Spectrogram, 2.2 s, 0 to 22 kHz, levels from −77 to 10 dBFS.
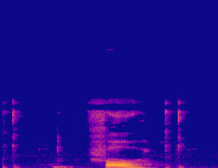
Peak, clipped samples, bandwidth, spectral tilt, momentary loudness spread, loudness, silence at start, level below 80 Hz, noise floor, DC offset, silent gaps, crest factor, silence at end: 0 dBFS; under 0.1%; 9.2 kHz; -6.5 dB/octave; 26 LU; -15 LUFS; 0.95 s; -66 dBFS; -46 dBFS; under 0.1%; none; 18 dB; 0.35 s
